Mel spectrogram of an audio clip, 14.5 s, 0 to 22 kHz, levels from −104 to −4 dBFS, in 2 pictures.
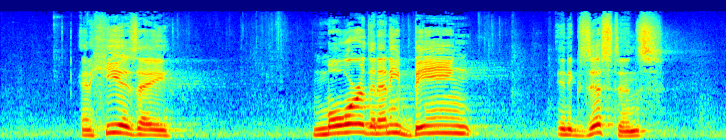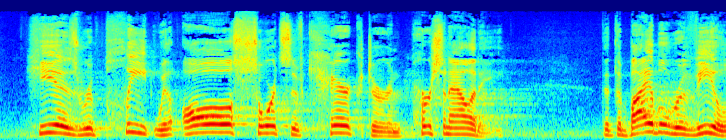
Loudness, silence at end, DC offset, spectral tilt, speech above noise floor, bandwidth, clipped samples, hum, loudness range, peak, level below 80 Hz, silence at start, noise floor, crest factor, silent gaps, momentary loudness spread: -18 LUFS; 0 s; under 0.1%; -4.5 dB/octave; 34 dB; 15.5 kHz; under 0.1%; none; 4 LU; 0 dBFS; -66 dBFS; 0.8 s; -51 dBFS; 18 dB; none; 12 LU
